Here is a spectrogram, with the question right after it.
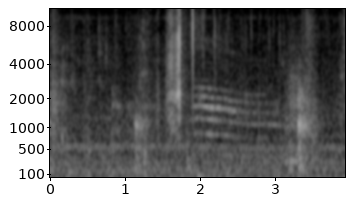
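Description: A pet cat gives several faint meows and short chirps in a quiet indoor room, with a few soft clicks in the background.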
